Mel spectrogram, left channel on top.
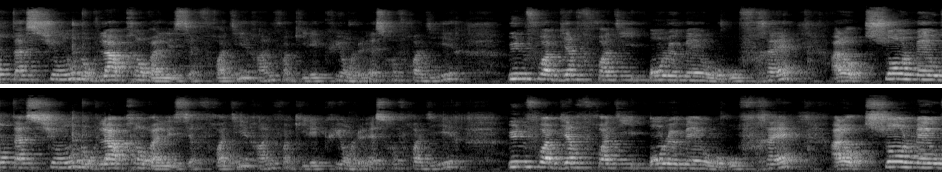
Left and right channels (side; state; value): both; normal; correlation 0.48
